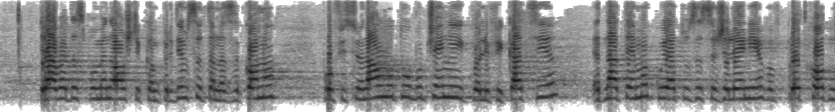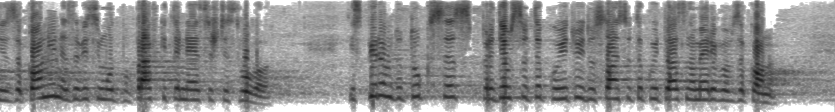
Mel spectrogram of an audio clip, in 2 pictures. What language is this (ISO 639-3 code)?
bul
